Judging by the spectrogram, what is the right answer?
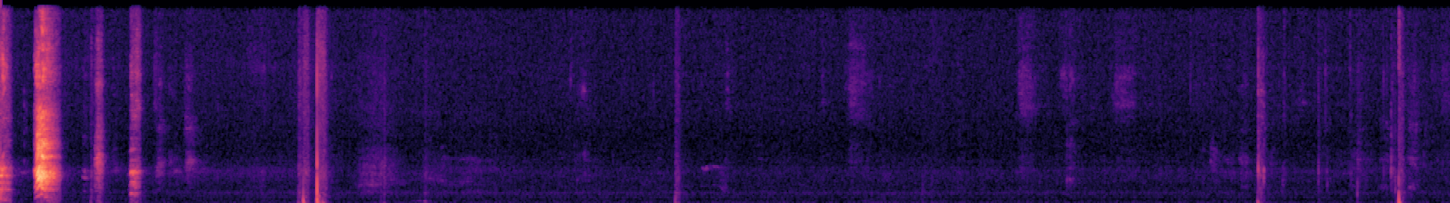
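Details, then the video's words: Young pug giving a loud, high bark at the start, then a few softer yips, followed by long stretches of near silence broken only by brief clicks and taps indoors. "Cute Pug Puppy Barking"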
